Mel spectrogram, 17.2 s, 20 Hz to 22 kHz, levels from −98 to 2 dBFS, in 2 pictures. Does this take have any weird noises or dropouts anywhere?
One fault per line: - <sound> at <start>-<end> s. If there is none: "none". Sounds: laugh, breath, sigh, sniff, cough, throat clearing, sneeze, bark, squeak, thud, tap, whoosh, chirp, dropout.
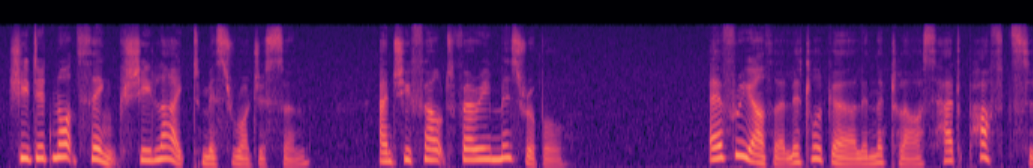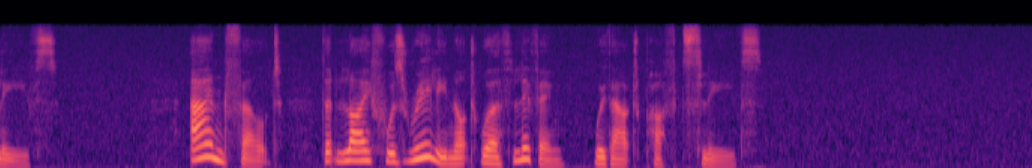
none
